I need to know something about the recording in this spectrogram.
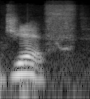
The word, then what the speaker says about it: GIF: about it and so he basically said it's pronounced jiff who is what he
